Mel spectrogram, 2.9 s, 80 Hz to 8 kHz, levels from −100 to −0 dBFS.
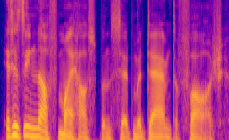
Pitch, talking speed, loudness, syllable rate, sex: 105 Hz, 165 wpm, -20 LUFS, 5.1 syllables/s, male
